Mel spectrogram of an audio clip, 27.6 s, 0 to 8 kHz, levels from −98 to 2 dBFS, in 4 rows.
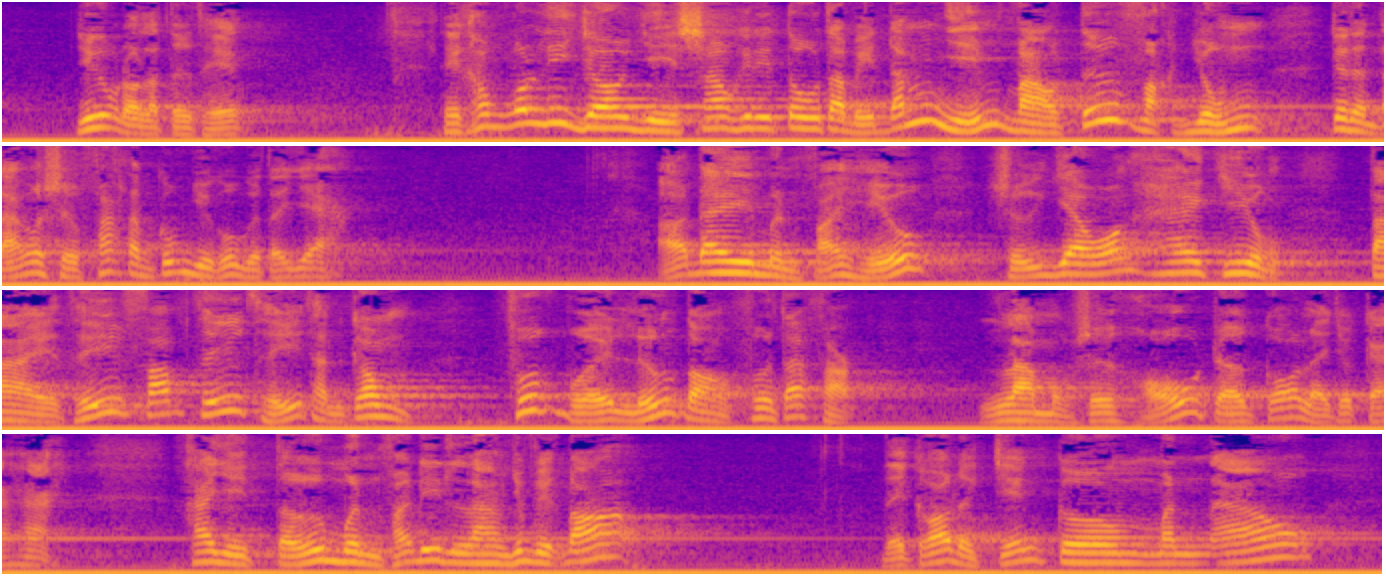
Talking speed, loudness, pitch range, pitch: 190 wpm, -17 LUFS, 125-195 Hz, 155 Hz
